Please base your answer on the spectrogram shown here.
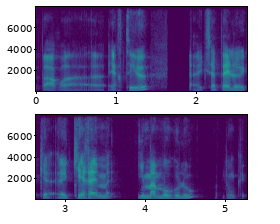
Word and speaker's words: İmamoğlu: la technique, c'est quand tu as un oglu, à la fin, c'est olle.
